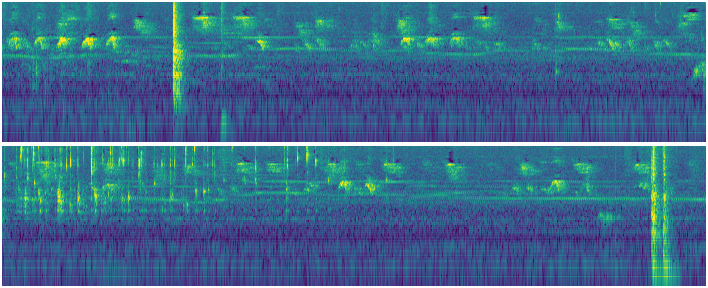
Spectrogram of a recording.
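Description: Small birds chirping over and over in the background, with a sharp knock about two seconds in and a louder one near the end. A patter of small clicks and trickles around the middle as cooking oil is poured from a plastic bottle into a bowl of milk.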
